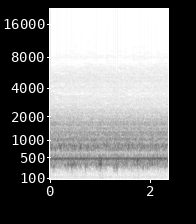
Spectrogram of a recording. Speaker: it's kind of an annoying carrier sound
